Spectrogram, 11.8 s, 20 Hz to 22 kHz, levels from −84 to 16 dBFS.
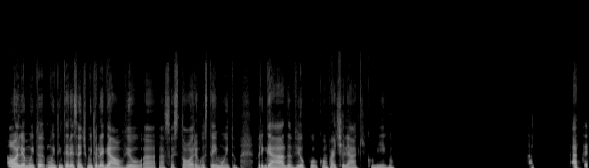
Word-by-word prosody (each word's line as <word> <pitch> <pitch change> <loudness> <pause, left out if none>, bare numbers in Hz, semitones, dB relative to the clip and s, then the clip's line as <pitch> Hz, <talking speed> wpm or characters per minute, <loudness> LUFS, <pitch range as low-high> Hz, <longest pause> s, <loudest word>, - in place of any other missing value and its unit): Olha, 180 -2 +7
muito 190 +5 +1
muito 195 +2 +1
interessante, 190 -4 +1
muito 175 +3 +2
legal, 150 -10 +3
viu, 145 +2 -2
a 135 -2 -3
a 135 - -6
sua - - -9
história. 135 +1 -2
Gostei 145 +2 -4
muito. 155 0 -4 0.3
Obrigada, 155 -2 +2
viu, 155 +3 -1
por 155 - -8
compartilhar 145 -2 -3
aqui 135 - -11
comigo. 75 - -5 2.7
A - - -9 0.9
até! - - -4
155 Hz, 105 wpm, -26 LUFS, 140-175 Hz, 2.7 s, Olha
